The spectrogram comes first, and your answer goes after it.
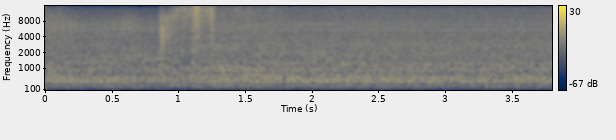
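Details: Furnace inducer fan before ignition, just after the flame sensor was cleaned with fine steel wool and reinstalled: a steady, even hum with constant pitch and no rattle or scraping, the inducer spinning normally while waiting to light.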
